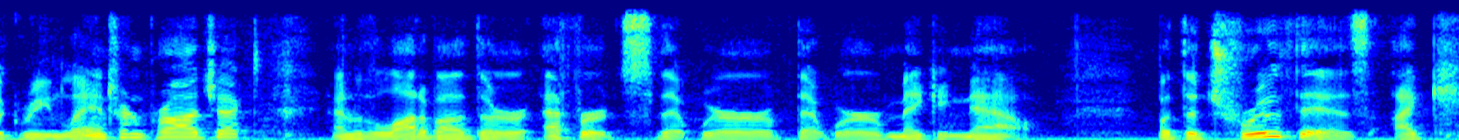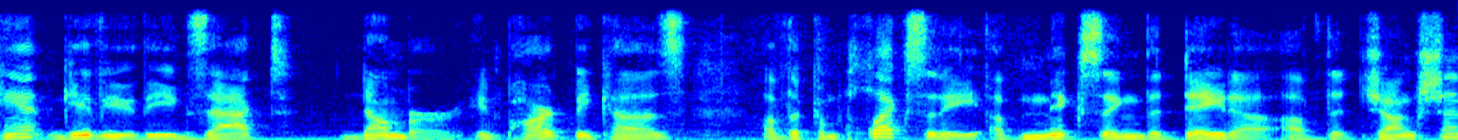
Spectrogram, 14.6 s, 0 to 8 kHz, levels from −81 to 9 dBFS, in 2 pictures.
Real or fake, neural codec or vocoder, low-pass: real; none; 7.2 kHz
